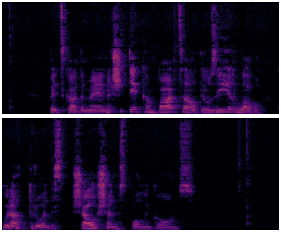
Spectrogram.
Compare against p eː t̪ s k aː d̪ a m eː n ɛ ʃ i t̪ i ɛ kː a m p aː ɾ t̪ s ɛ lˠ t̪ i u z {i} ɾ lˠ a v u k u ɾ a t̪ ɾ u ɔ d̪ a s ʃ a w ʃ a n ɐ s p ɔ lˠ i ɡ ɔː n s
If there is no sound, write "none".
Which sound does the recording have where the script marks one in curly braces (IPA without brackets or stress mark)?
iː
